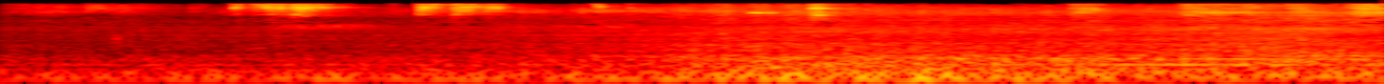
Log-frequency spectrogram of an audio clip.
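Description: Diesel locomotive approaching at speed and passing close by, its engine rumble growing louder and peaking from about four seconds in, followed by the LHB coaches' wheels running over the rails.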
